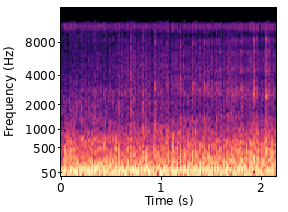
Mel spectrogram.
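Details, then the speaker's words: Cold Oldsmobile V8 just started, idling deep and lumpy with faint irregular pops: exhaust leak at rear of head from broken manifold stud plus a rough-running valve, owner believes cylinder 7; not always running on all eight. "got the cold light on now you can hear that kind of that um popping noise that's a combination of an exhaust leak and that that valve is running a bit rough on I believe cylinder number 7even I can't quite"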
